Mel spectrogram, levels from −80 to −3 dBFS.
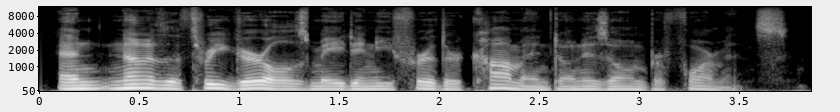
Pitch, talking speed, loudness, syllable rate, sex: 120 Hz, 215 wpm, -18 LUFS, 5.5 syllables/s, male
